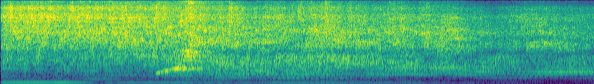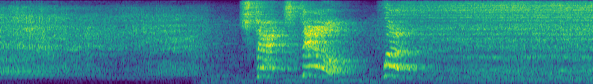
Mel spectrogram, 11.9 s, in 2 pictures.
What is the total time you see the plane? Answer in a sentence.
You can hear the plane for 12 seconds altogether.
